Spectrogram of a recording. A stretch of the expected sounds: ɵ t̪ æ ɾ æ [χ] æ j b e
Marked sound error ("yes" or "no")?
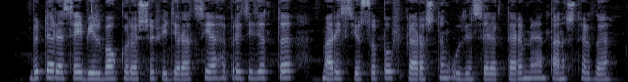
yes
